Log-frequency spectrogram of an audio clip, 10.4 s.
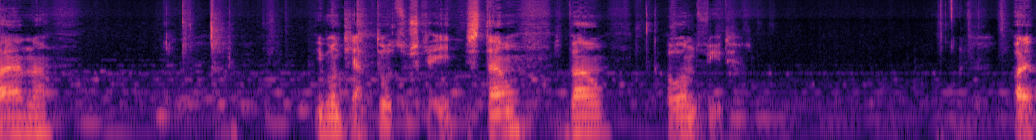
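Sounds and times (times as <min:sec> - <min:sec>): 
speech: 0:00.0 - 0:00.6, 0:03.2 - 0:07.6, 0:10.1 - 0:10.3
card drawn from a deck: 0:01.7 - 0:02.4.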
